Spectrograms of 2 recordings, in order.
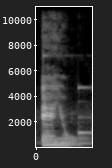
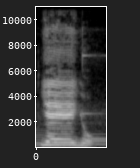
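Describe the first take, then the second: First: The word begins with a plain 'e' sound. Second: The word begins with a 'ye' glide sound. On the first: The speaker calls it right. "You can just say 에요 because it's more natural" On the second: The speaker calls it wrong. "But it doesn't sound like 예요"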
